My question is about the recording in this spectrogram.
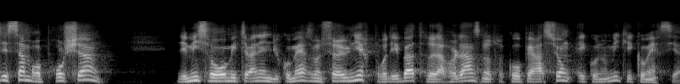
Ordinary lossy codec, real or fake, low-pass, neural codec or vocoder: none; fake; none; codec, 16 kHz, about 1 kbps, DyCAST, with the encoder's durations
